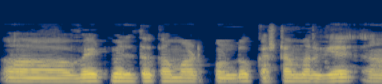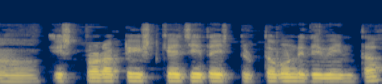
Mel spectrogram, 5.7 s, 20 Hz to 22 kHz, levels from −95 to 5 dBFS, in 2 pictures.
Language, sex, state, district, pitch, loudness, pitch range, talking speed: Kannada, male, Karnataka, Shimoga, 130 Hz, -17 LUFS, 125-135 Hz, 200 wpm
